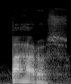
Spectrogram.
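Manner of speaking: "Pájaros" as PÁ-ha-ros; stress on accented A. Shown as a demonstration. Teacher points to accent mark in Pájaros, stressed PÁ. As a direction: hit the first syllable of "Pájaros". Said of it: "where we're gonna put our stress".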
